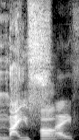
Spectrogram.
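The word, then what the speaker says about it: knife: जाए सरमा जी आपको नाइफ word मालूम है नाइफ उसमें शुरुआत में जो के होता है वो क्या है साइलेंट आप भी रहिए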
